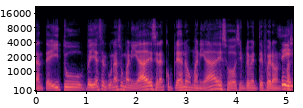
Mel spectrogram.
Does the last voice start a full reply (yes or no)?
yes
